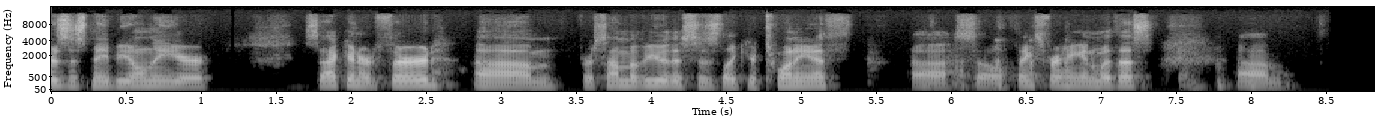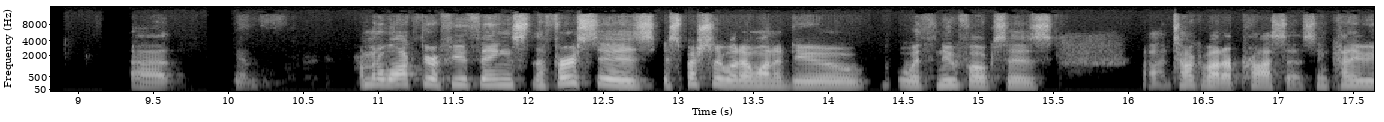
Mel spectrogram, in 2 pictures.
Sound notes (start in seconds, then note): 5.8 laughing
